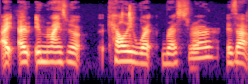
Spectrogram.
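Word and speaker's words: Wearstler: And in a way too, like when you said that, it reminds me of Kelly Ressler. Is that how you pronounce her Yes.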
